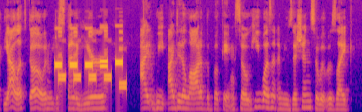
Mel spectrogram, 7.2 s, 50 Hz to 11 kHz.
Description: Multi-frequency trunk signalling (R2, with the far end's replies), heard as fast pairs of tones, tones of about 150 ms, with speech in English. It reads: 33356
